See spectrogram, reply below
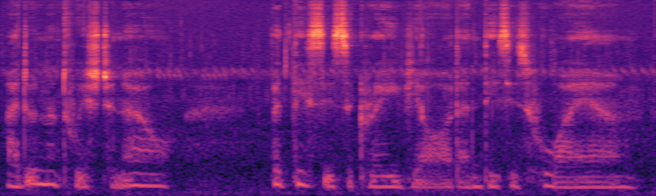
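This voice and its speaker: Whispering female host for a fireside poetry reading, slow, mellow tone, faint background ambience. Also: medium pitch, steady tone, gravelly, slight background noise. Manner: soft whispering, slow and hushed. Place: indoors by a fire.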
